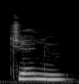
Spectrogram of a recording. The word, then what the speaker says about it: genou: So here we have genou. How do you pronounce it? Genou. And then we have joue. Joue. Genou means knee.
